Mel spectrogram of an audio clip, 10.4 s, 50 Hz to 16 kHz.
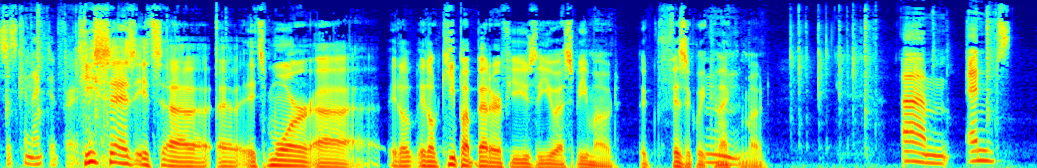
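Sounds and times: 
speech: 0.0s - 7.7s, 9.0s - 10.2s
typing on a wireless typewriter-style keyboard: 7.9s - 10.1s.

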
